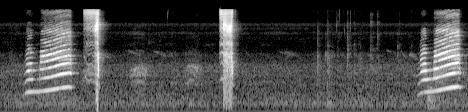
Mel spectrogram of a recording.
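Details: Pet parrot saying "mummy" twice, about seven seconds apart; each word is a two-part, harmonic, rising, nasal utterance. Two sharp loud clicks fall between them, with faint murmurs in a quiet room.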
